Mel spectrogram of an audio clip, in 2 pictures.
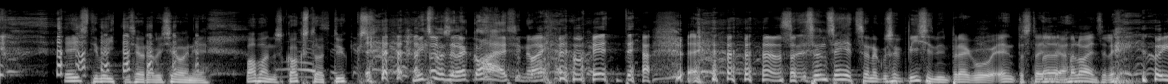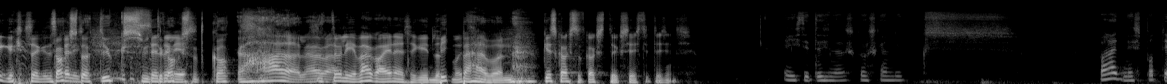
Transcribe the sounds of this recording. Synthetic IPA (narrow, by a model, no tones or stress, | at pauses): e̞ːst̪ivɤjt̪ːˑisjewɾɑvisjo̞ːnʲivɑbɑnd̪̥uskɑkst̪uhɑt̪ːˑyksmiksmɑs̬elːekɑɦesinːɑmɑt̪eɑ | ese̞onse̞ːt̪senɑɡus̬eviːsid̪mind̪̚pɾɑeɡ̥ue̞̰nd̪ɑst̪væmɑɑmɑloenselːojɡ̥eksseɡɑkeosltiuhɑt̪ːyksmitseeukɑlist̪uɑt̪̚kɑhæælhsæet̪ulʲivæɡ̥ɑe̞nesekind̪lpimutːpːæɦevonke̞skɑkst̪uhɑt̪̚kɑkst̪u̥ɑd̪t̪y̰kse̞st̪it̪ːˑe̞s̬ʲḭnd̪̥ɑ̥s | eːst̪it̪ːesind̪̥ɑskɑkskend̪yks | pɑnet̪nispot̪ːˑi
